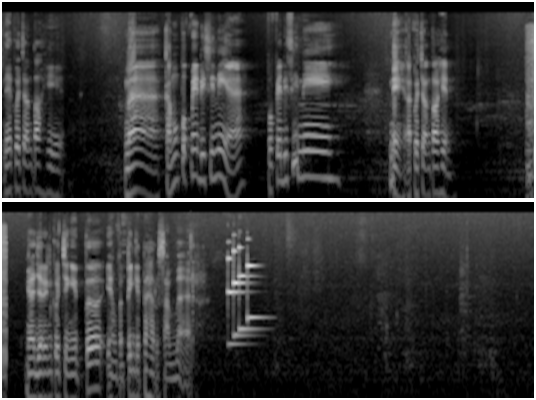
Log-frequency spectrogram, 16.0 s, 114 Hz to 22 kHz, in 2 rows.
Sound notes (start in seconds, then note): 11.4 phone beeps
